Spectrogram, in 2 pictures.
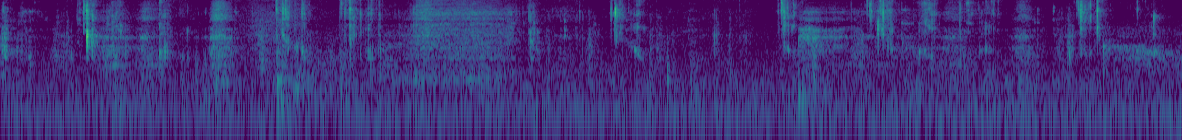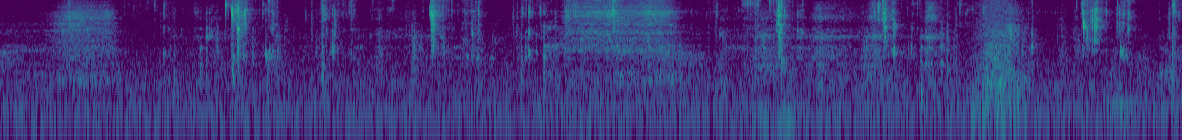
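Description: Faint close-miked chewing of sticky sauced chicken, with small mouth clicks and smacks scattered irregularly throughout.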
